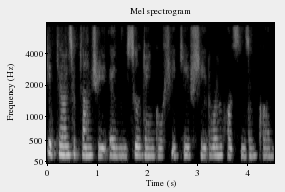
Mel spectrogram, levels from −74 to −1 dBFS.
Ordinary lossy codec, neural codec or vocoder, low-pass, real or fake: AAC, 48 kbps; codec, 16 kHz, 1 kbps, FreqCodec, smaller model; 7.2 kHz; fake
